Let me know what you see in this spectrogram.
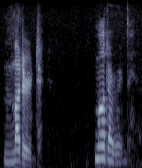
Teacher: So when you have a double T that's surrounded by vowels and there isn't an N at the end of the word, we can pronounce a flap T here. So it's going to be muttered.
